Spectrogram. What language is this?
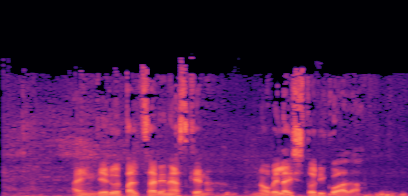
Basque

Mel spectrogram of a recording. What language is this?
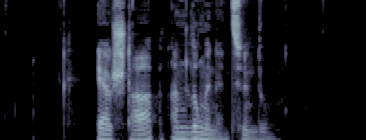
German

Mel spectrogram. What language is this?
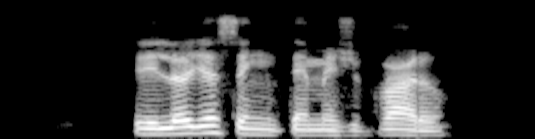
Esperanto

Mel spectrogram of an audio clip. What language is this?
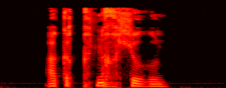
Central Yupik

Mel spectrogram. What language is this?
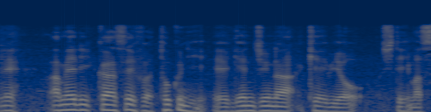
Japanese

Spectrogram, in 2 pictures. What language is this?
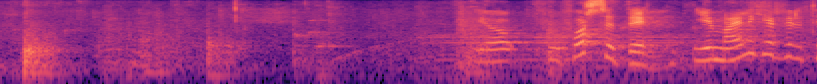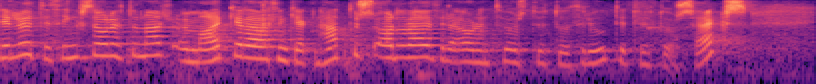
Icelandic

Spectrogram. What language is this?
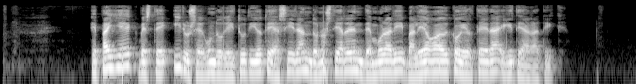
Basque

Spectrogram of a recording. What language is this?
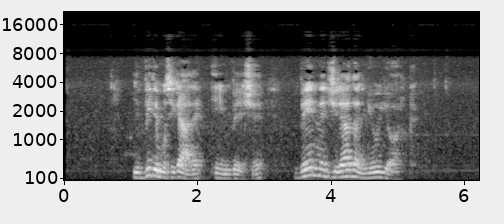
Italian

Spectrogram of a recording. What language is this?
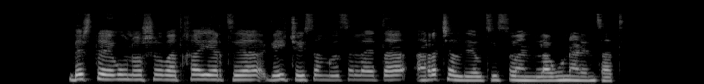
Basque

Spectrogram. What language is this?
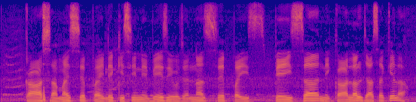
Bhojpuri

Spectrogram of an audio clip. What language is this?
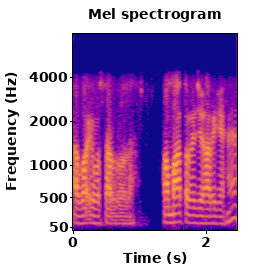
Santali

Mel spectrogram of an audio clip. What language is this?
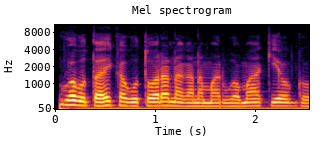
Kikuyu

